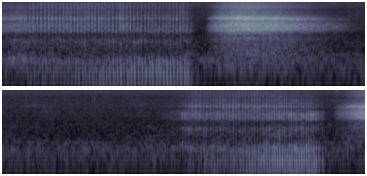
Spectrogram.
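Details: Loud snoring that gets louder over the recording: two long, rumbling inbreaths, each followed by a softer breathy outbreath, roughly seven breaths a minute.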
